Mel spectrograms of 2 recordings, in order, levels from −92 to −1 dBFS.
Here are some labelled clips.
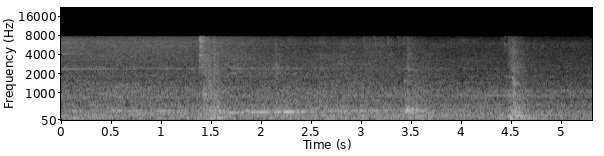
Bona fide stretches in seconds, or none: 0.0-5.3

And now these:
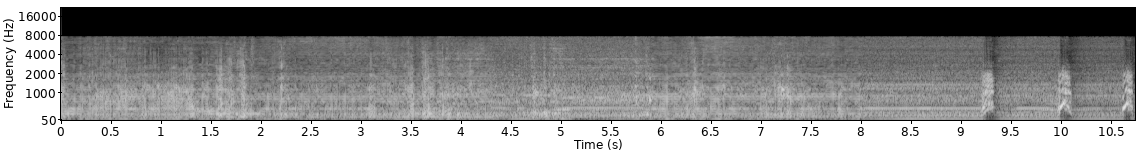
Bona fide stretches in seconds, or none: 4.3-5.9; 8.0-10.7

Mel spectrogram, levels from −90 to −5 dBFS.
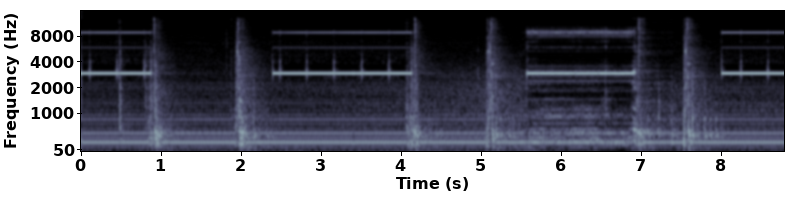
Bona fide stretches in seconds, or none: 0.0-5.5; 7.4-8.8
